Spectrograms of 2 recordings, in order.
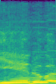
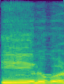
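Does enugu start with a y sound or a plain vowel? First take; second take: y sound; plain vowel. First: The word starts with a y glide. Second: The word starts with a plain vowel. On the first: The speaker calls it wrong. "అనం కదా" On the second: The speaker calls it right. "అంటాం"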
